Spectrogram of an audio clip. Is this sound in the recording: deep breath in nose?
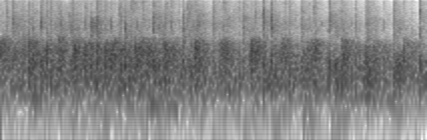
no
